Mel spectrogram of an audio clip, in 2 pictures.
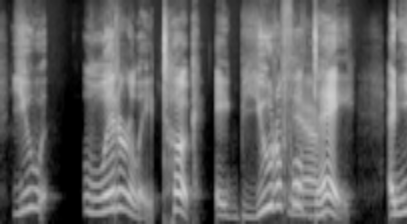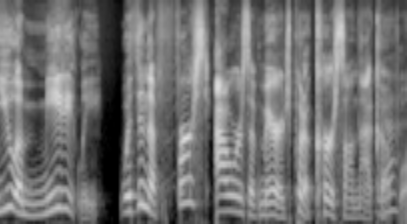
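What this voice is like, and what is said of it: Angry, upset tone of voice. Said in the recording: “I'm still mad. If you can't hear it in my voice, I'm still mad about it.”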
